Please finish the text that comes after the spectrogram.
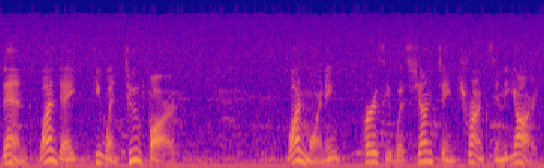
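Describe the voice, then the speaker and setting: A man narrates a children's storybook in a highish, very animated voice. The recording is thin and phone-like, with loud noise and hum behind him. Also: slow, faint music behind. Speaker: story reader.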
